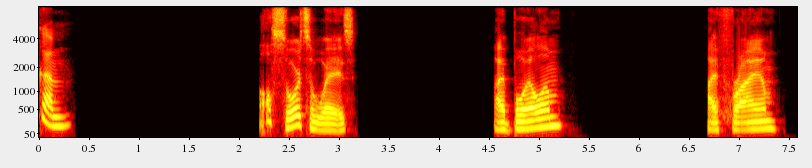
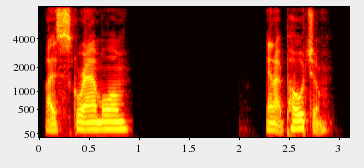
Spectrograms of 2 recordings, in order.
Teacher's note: the silent th of the pronoun them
